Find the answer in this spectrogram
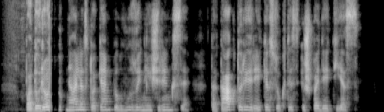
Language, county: Lithuanian, Utena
